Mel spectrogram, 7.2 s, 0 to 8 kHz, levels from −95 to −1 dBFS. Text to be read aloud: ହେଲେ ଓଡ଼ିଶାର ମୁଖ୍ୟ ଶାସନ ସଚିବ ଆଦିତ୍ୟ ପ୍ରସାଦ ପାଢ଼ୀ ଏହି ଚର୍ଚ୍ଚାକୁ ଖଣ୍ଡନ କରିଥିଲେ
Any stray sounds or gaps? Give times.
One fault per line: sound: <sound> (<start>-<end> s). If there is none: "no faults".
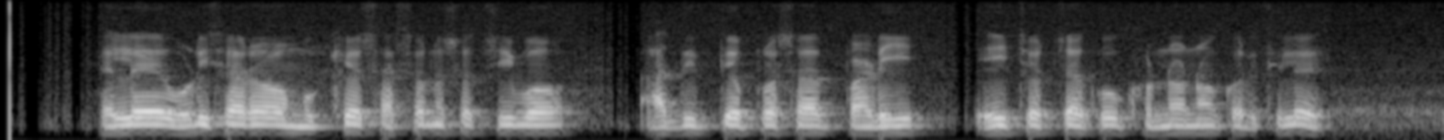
no faults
